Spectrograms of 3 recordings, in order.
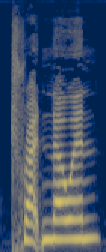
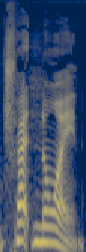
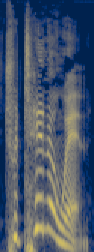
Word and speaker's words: tretinoin: No one let me know I was saying that wrong. And then I was like, oh, it's tretinoin. But now apparently it's tretinoin.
